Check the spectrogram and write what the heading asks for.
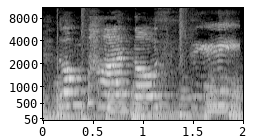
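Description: A high, sing-song voice calls out a greeting over background music.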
